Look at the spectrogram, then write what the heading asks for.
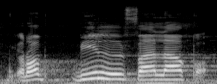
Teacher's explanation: roknya ro mufakhamah, tebal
